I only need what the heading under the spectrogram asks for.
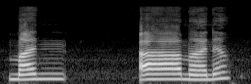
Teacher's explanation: نون پر اگر ہم لمحہ بھر کے لیے رکتے ہیں، سانس نہیں توڑتے اور آواز کو توڑتے ہیں تو اسے سکتہ لفظی کہا جاتا ہے، جس طرح سے من آمنا۔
